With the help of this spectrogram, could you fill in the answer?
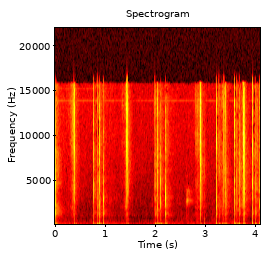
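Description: Fingertips tap and scratch the surface of a red and white speckled expanded polypropylene (EPP) foam roller held in both hands. Short, dry taps come in irregular clusters, each with a soft low thump and a bright, papery, tearing scratch that dies away almost instantly. Quiet gaps fall between the bursts.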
